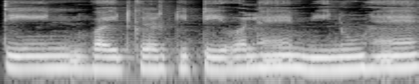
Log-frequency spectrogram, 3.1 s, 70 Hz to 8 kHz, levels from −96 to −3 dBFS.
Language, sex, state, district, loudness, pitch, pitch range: Hindi, female, Punjab, Pathankot, -15 LUFS, 170 Hz, 165-175 Hz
